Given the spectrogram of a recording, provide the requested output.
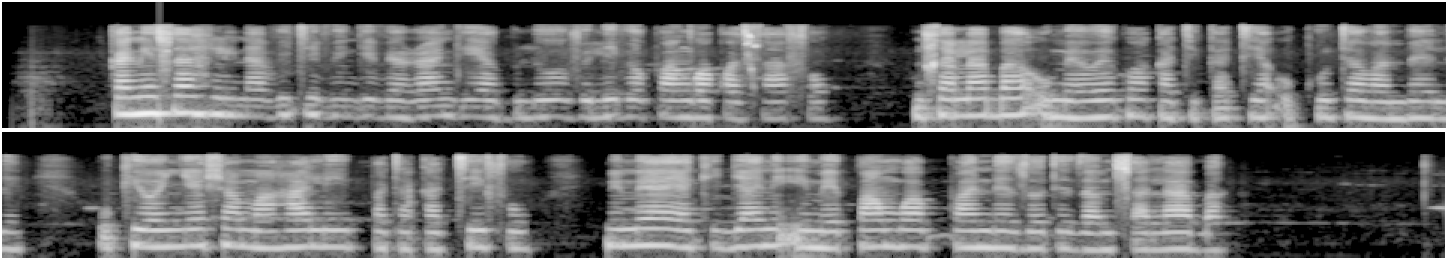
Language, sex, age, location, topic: Swahili, female, 18-24, Nairobi, education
